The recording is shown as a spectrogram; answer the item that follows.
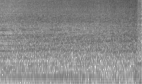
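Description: Slow, sad background music with sustained notes, mixed with a steady wash of hiss-like noise.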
